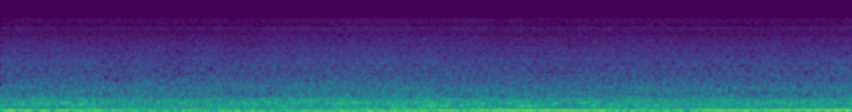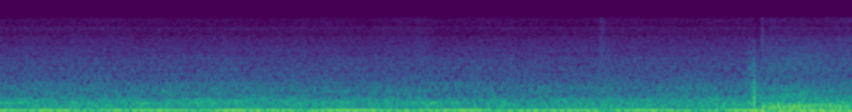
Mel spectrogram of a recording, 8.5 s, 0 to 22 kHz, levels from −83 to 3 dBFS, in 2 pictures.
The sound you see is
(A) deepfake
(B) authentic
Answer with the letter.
A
